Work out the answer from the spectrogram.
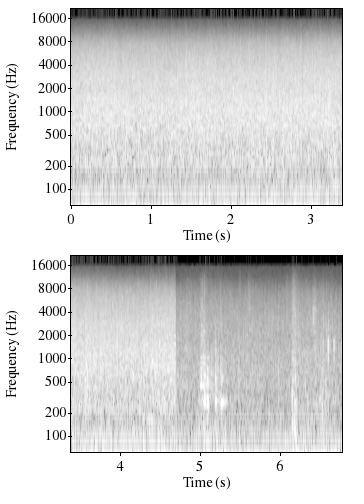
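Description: Heavy rain falling on a tent, a dense steady hiss. About two-thirds through it drops suddenly to quieter rain, with a few light knocks.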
